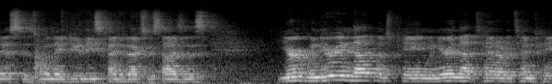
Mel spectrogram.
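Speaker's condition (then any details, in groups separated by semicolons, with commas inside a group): No condition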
